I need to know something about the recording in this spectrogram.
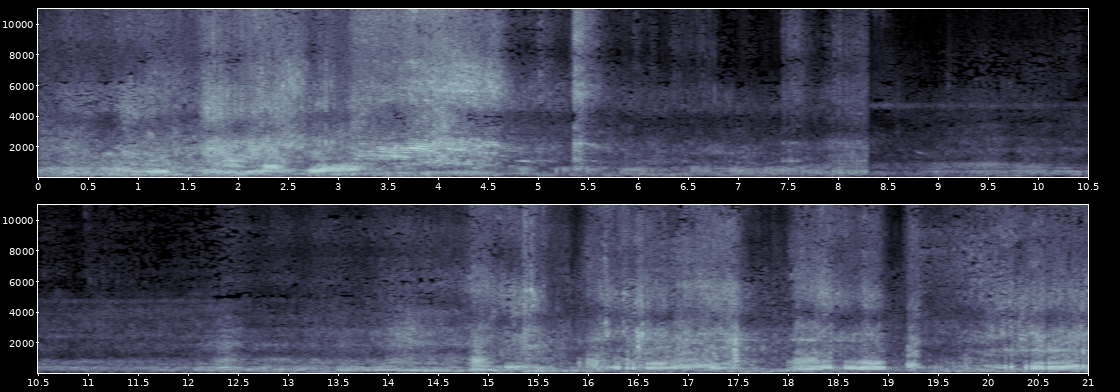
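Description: Dirt bikes ride past, their engines rising and falling as they pass.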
